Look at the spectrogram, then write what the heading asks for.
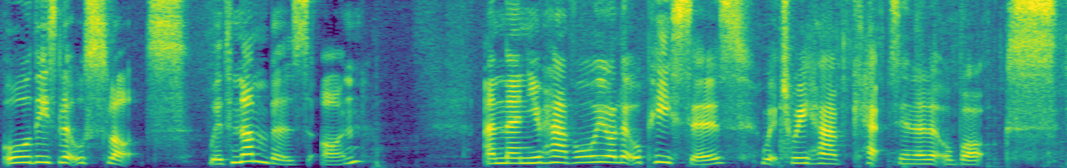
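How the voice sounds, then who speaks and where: A woman's voice: fairly high pitch, lively intonation, measured pace. A woman hosting a family vlog, chatting casually and explaining things in an informal way. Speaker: vlog host.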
